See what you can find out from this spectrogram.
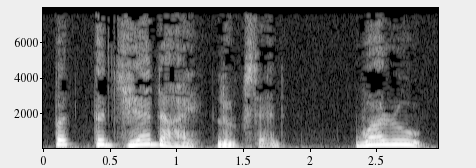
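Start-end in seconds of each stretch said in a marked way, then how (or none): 0.1-1.2 high-pitched, urgent protest; protesting Luke. A narrator's reading. Figure voice of Luke. 2.4-2.9 high-pitched, pleading insistence; insistent Luke. A narrator's reading. Figure voice of Luke.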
